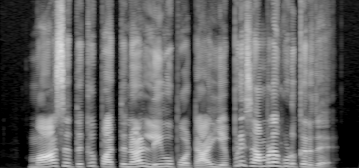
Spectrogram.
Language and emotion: Tamil, angry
